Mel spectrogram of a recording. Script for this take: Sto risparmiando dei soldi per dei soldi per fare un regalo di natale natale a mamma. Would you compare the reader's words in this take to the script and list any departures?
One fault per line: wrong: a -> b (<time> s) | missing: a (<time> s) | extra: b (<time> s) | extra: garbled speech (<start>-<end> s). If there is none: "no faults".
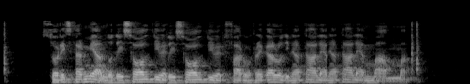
no faults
